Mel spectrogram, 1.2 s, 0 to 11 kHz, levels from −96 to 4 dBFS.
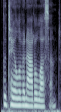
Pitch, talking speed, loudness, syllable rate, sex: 200 Hz, 240 wpm, -13 LUFS, 6.7 syllables/s, female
